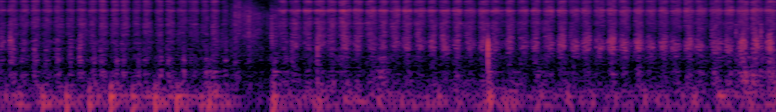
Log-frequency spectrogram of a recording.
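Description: A colored pencil scratches and rubs across a thin paper coloring book page resting on a box in rapid shading strokes. The strokes come as a fast, steady, dry scratching with a soft low rubbing body and a faint bright hiss, with one brief pause midway.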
